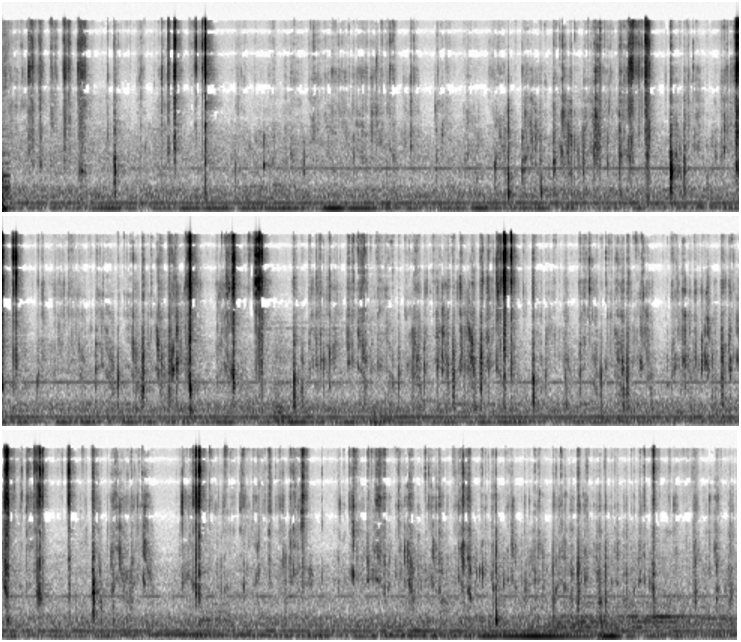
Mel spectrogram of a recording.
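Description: Husky biting and chewing crisp napa cabbage leaves taken from a hand: irregular crunches throughout.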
